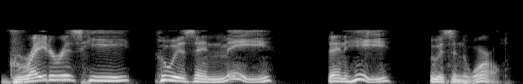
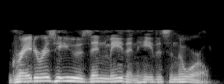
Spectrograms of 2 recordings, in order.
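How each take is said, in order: First: Deliberate recitation. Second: Quick run-through of the verse; brisk recitation. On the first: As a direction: measure it out phrase by phrase. Teaching a verse to repeat. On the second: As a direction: rattle it off in one go, as copied down. Reading back the written verse. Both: Retold or imitated.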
